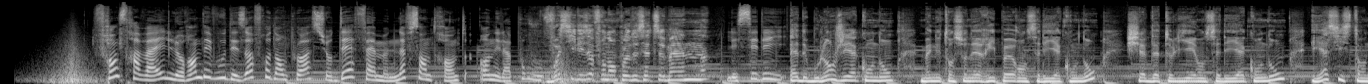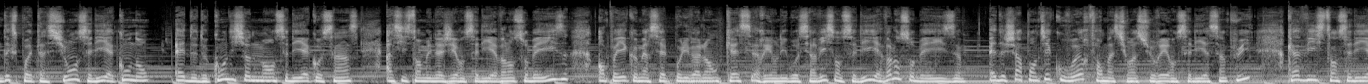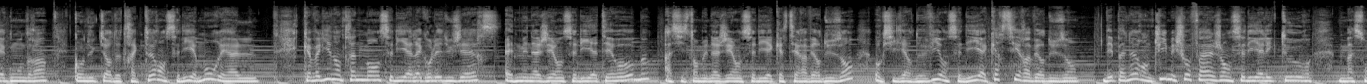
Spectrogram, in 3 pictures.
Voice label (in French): PUB CDI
